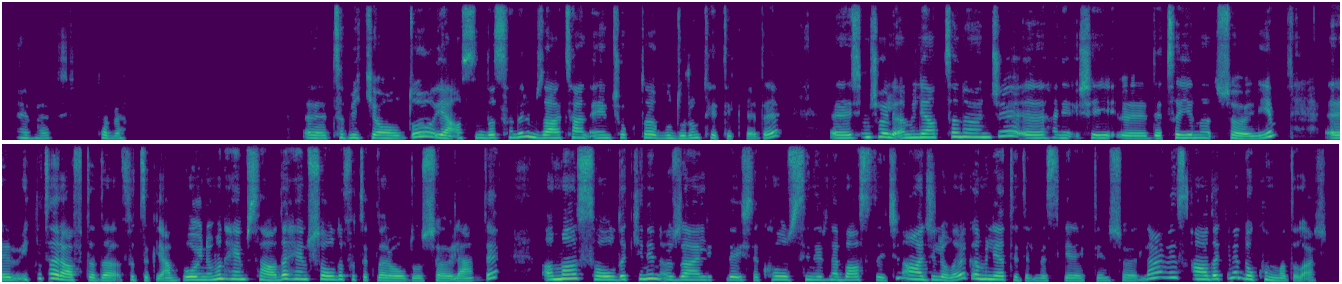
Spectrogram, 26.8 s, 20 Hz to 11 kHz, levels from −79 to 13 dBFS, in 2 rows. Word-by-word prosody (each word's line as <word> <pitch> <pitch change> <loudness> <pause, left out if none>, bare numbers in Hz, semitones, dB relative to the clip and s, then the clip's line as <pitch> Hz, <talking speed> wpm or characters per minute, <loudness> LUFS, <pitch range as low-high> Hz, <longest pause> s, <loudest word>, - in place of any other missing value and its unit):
Evet. 215 - -9 0.3
Tabii. 195 -5 -4 1.9
Eee, 215 -1 0
tabi 235 -2 -2
ki 225 +1 0
oldu. 220 +11 0
Ya, 225 -4 +5
aslında, 230 +2 0
sanırım, 285 +4 +1
zaten 235 +1 +1
en 230 +1 -3
çok 240 +2 -8
da 240 -4 +1
bu 215 -2 -5
durum 215 +4 -1
tetikledi. - - -3 0.6
Eee, 220 +1 +2
şimdi, 285 0 -1
şöyle 295 -2 +4
ameliyattan 275 +5 +2
önce, 295 +1 +1
eee, 235 -12 0
hani, 225 -4 -6
şeyi, 225 -3 +1
eee, 200 -2 0
detayını 235 +2 +1
söyleyeyim, 200 - +1 0.6
eee, 220 0 +4
2 315 +4 -6
tarafta 220 - +4
da 200 -1 +1
fıtık 210 -4 -5
yani 195 0 -2
boynumun 240 +6 +3
hem 290 -1 +3
sağda 270 -3 +3
hem 290 -2 0
solda 275 -1 +2
fıtıklar 215 -6 -3
olduğu 180 0 0
söylendi 180 - -1 0.5
ama 300 +6 +6
soldakinin 275 +2 +3
özellikle, 235 -2 -1
işte, 220 0 -5
kol 255 0 -1
sinirine 240 -1 -3
bastığı 235 -2 -1
için 365 - -6
acil 270 -4 +1
olarak 235 - 0
ameliyat 280 -5 +3
edilmesi 185 -3 -4
gerektiğini 190 0 -6
söylediler 200 - -4
ve 415 0 -2 0.2
sağdakine 295 +6 +2
dokunmadılar. 245 -10 -3
240 Hz, 130 wpm, -20 LUFS, 215-280 Hz, 1.9 s, ama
